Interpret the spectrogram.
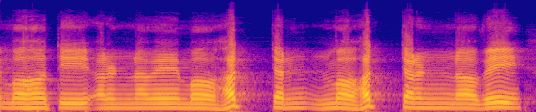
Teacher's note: इस प्रकार ई में जो संयोग होता है, जब ई और अ जब मिलते हैं तो य होता है, और इसके मिल जाने से नुब्ज या फिर तिर्यक स्वरित स्वर होता है, उसको क्षिप्र स्वर कहते हैं। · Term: इकार का यकार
